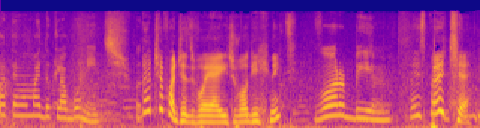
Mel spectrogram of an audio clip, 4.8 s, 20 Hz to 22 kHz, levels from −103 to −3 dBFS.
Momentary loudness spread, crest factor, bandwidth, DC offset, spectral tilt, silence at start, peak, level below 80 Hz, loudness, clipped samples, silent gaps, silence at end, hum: 12 LU; 20 dB; 16 kHz; under 0.1%; -4.5 dB/octave; 0 s; 0 dBFS; -32 dBFS; -20 LUFS; under 0.1%; none; 0 s; none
